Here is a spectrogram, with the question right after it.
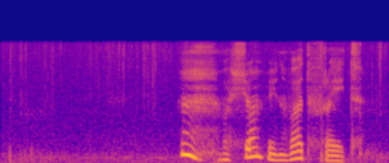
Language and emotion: Russian, sad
